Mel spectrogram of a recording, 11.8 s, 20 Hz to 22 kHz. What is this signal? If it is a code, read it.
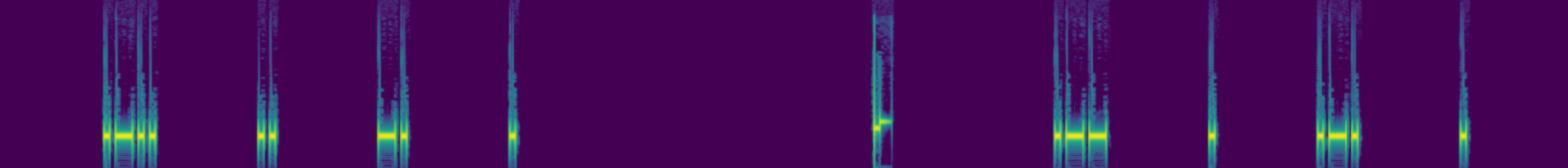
Morse code, heard as a keyed tone, about 28 wpm, spaced as for 10 wpm, 700 Hz. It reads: LINE WERE
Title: 6x Character Spacing - Top 200 Words - 28wpm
